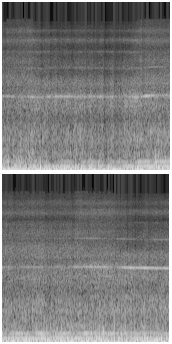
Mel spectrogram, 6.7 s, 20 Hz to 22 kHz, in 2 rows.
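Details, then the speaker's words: Electric speedboat with 4-bladed prop at about 45-46 km/h, 260 A, 4,200 rpm: loud steady drone with thin high whine over water rush; prop too close to hull causing propeller hull resonance. "it's really kind of uncomfortable this prop is just too close to the hull and it's causing a lot of extra resonance"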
